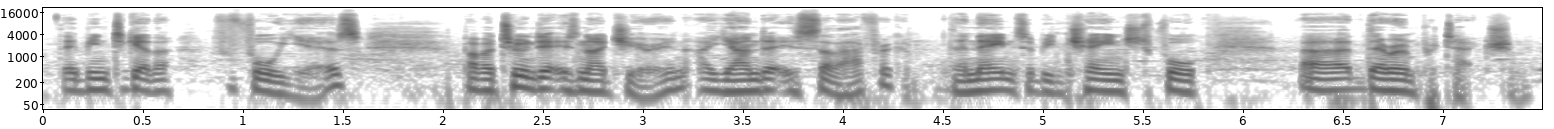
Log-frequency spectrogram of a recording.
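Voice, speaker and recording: Male news radio presenter, calm and informative, middle pitch. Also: slight background noise.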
